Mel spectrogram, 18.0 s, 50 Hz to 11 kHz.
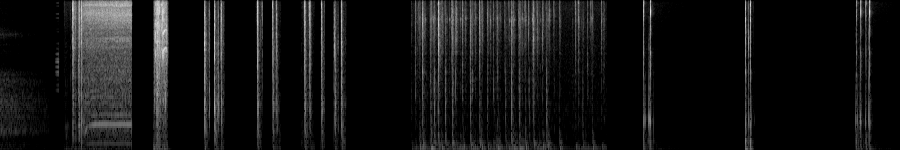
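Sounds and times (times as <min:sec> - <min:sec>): keyboard typing: 0:08.2 - 0:12.2.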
